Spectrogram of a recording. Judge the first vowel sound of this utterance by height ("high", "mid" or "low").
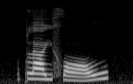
low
